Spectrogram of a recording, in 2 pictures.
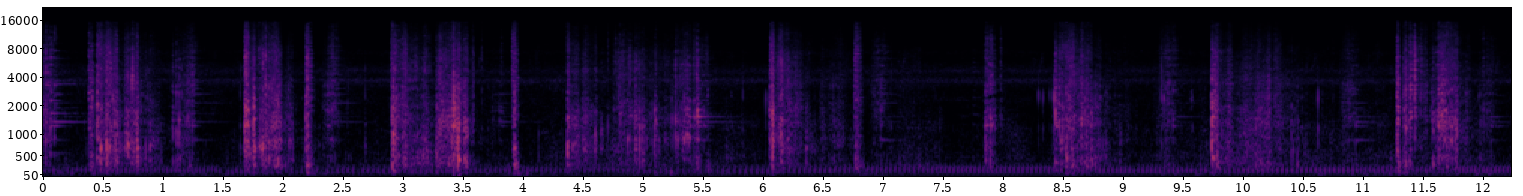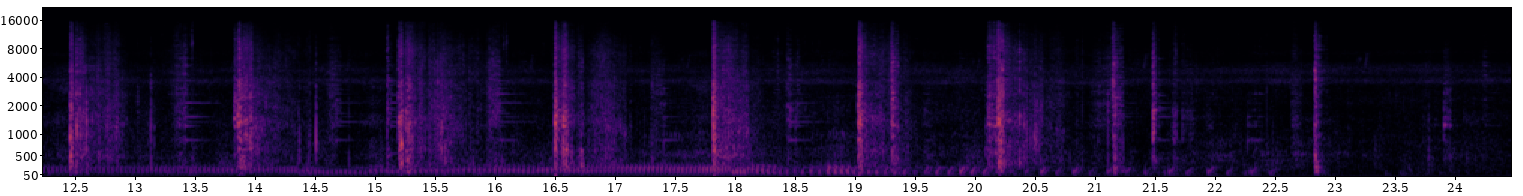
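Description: Iron crowbar and hoe striking and breaking up rocky earth and stone: sharp, irregular metal-on-stone impacts about one to two a second, some with a brief ring. A faint steady low hum runs beneath the strikes and fades out about two thirds of the way through.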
